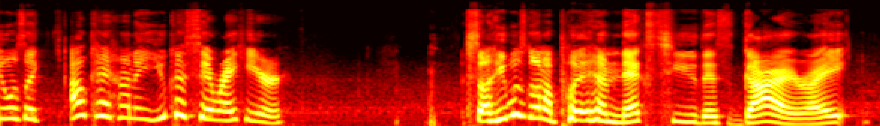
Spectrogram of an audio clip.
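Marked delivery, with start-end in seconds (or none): 0.5-1.9 sassy, sweet, pitched-up flight attendant voice. Retelling what a flight attendant said to a passenger: imitating a sassy flight attendant. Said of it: "he was a little sassy".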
